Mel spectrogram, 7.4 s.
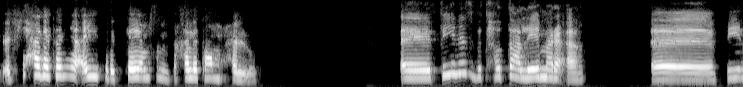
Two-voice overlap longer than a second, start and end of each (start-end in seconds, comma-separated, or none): none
